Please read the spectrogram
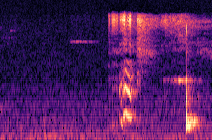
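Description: Near silence: quiet room tone, with a few faint, brief sounds from about a second in and a small click near the end.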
